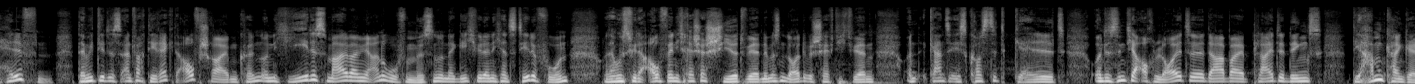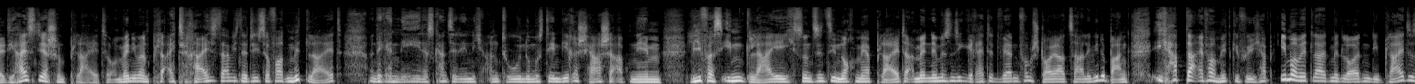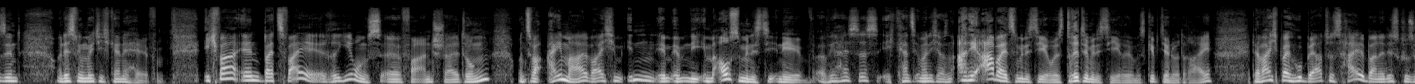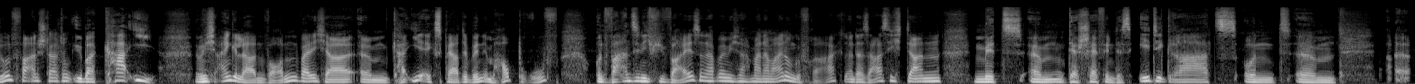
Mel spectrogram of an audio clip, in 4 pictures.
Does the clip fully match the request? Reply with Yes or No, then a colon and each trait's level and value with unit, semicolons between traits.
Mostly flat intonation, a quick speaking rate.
No: average, 4.7 semitones; fast, 225 wpm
